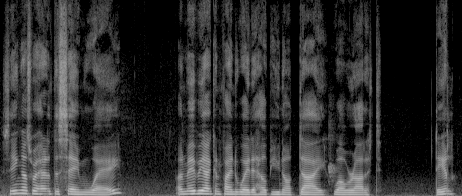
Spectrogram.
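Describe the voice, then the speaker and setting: An actress playing a practical, stubborn travelling healer in a fantasy audio drama, with a dry, matter-of-fact, conversational way of talking. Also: female voice, fairly low pitch, fairly even intonation, moderate pace, clear, resonant tone, natural voice. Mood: wry, reassuring. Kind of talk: dark fantasy audio drama dialogue and narration.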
